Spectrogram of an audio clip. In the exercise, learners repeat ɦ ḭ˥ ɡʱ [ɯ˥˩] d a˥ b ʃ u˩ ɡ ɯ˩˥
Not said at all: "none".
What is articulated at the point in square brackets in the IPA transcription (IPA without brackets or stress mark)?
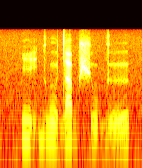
u˥˩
